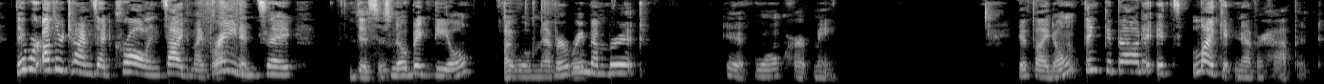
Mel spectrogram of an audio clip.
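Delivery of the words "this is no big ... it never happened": ordinary talk, nothing marked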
